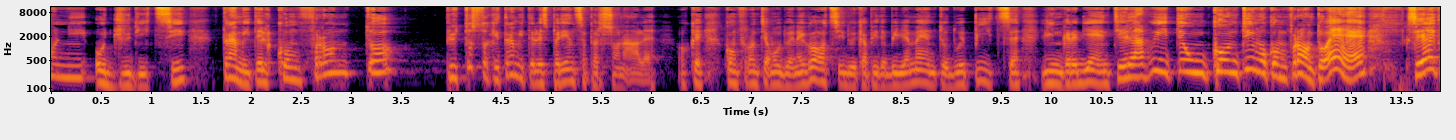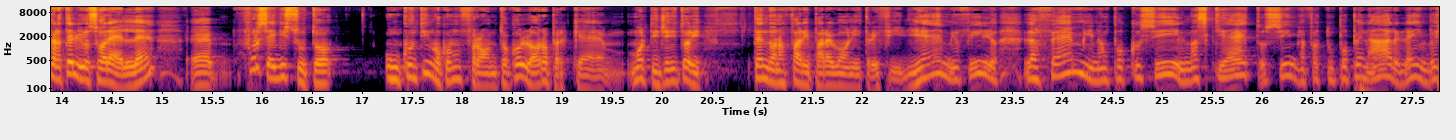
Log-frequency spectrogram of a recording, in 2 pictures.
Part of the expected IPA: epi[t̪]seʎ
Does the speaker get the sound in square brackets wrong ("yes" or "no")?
no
